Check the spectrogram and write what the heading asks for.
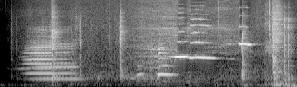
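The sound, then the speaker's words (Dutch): A door closer sings with a loud, sustained harmonic whine, then creaks and squeals in shifting tones as the door swings, with a few knocks and a closing thud at the end. “Hier horen we eh, de zingende deurdranger uit mijn eh, geluidenarchief.”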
